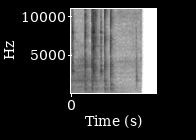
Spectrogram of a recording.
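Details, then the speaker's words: Jeep jack raising the vehicle under the bumper: about six sharp metallic clicks in just over a second as the handle is pumped and the climbing pins click into place, signalling the stroke can be reversed; normal jack operation. "carefully pump the handle up and down to raise the load do not use an extension on the handle you'll hear and feel the climbing pins click into place which indicates that the handle Direction can be reversed for another stroke"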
